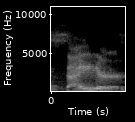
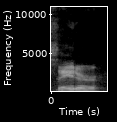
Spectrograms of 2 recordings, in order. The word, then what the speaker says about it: Seder: thing it was called cetera cider cider I think it's but yes science pronounced Seder it's just Seder that's what it's called there was they did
